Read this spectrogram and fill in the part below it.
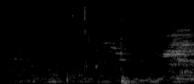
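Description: A pet cat meows and screams in a couple of short, strained cries that swell into a louder, higher wail at the end, close by over a low room rumble.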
